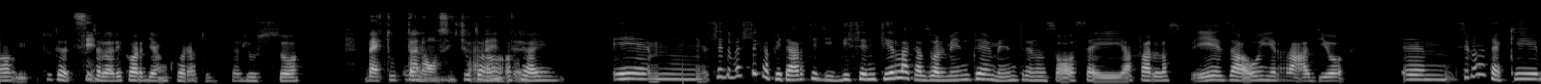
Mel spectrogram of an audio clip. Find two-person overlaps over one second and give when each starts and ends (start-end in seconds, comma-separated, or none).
4.0-5.3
